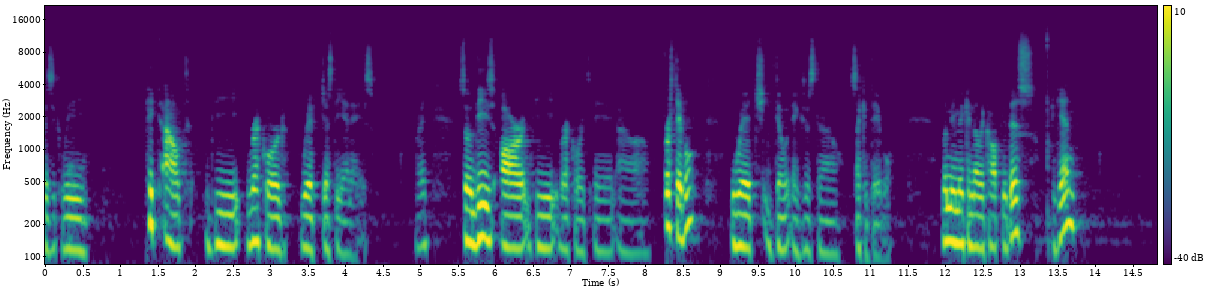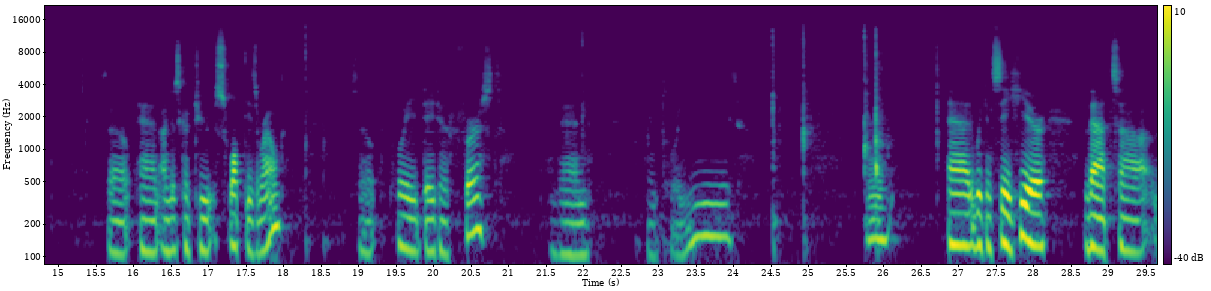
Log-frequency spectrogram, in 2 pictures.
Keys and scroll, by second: 13.1 alt+shift+Down, 26.1 ctrl+Return.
